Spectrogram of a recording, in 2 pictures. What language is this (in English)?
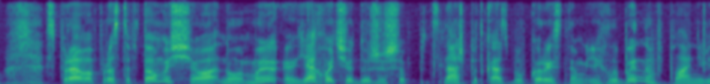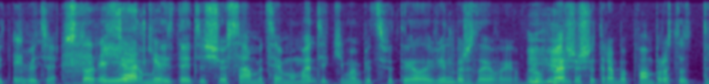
Ukrainian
